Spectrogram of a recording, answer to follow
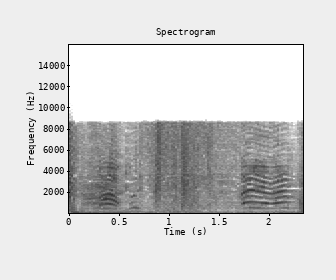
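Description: A sudden loud boom with a deep rumble under it, followed by a burst of noisy crackle, while high-pitched voices call out twice over it.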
